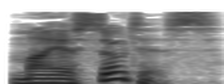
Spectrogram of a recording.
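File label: "myosotis", British English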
